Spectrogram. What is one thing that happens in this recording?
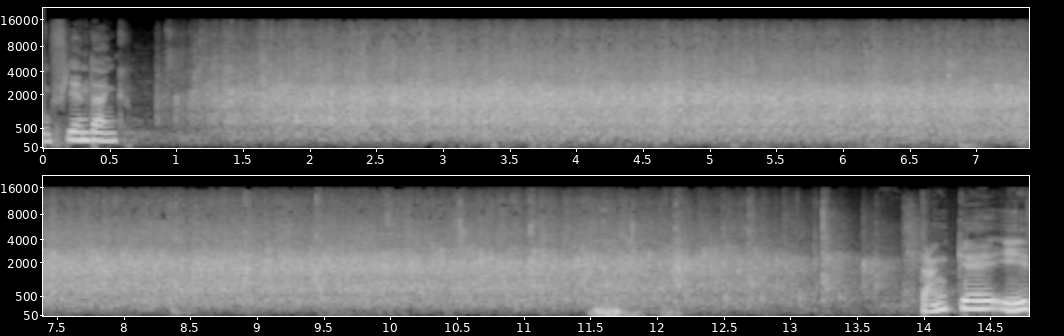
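A large audience applauds in a big hall.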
